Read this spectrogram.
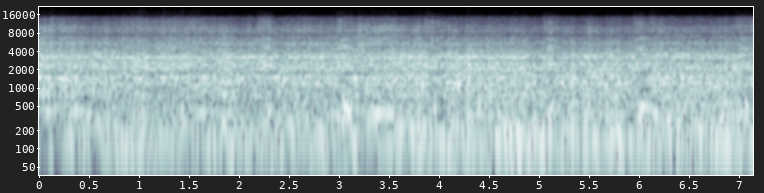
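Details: KH250 three-cylinder two-stroke motorcycle revived after 32 years standing in storage, now fully restored. Steady, busy crackle at a fast idle, no misses or knocks; all three cylinders running evenly, normal.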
